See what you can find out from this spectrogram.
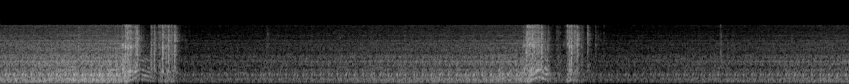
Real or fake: real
